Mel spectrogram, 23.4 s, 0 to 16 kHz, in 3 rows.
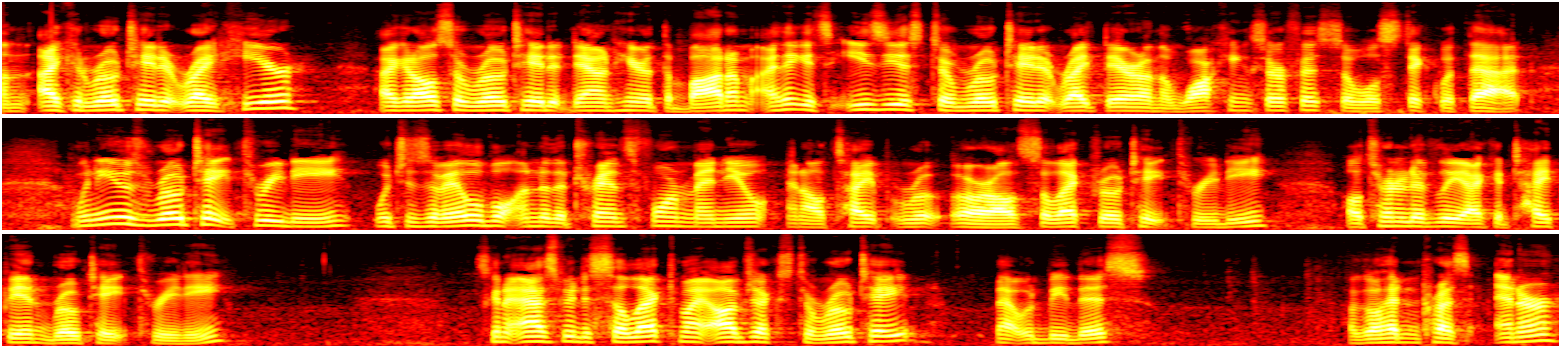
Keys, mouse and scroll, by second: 9.4 click, 10.4 click, 15.2 click, 20.3 click, 23.0 Return.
